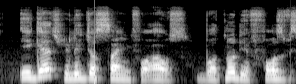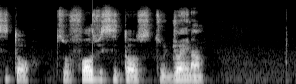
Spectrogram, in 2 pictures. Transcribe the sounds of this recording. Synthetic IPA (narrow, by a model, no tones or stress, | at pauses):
iɡɛtsɹilid͡ʒɔsːãɪ̃nfɔhaʊsbɔtnodefɔs̬visitɔ | tufɔsvisitɔstud͡ʒɔ̃ɪ̃nãm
